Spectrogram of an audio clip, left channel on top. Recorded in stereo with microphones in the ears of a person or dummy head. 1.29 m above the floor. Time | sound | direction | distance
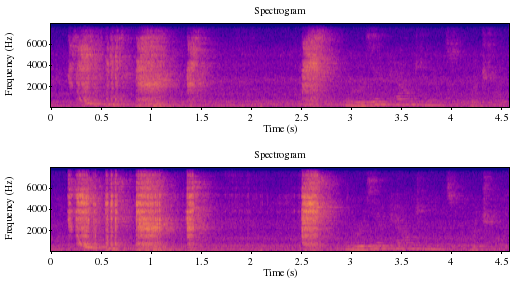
0.2 | tape being pulled | 55° right (ahead or behind) | 2 m
2.9 | a woman speaking | 30° left (ahead or behind) | 1.5 m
